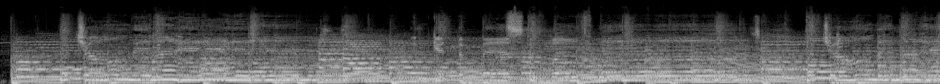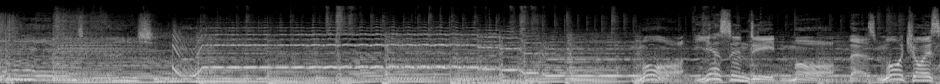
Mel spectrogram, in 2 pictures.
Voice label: Radio Advert, Furnishing; Radio Hallam; Furnishing World Rotherham

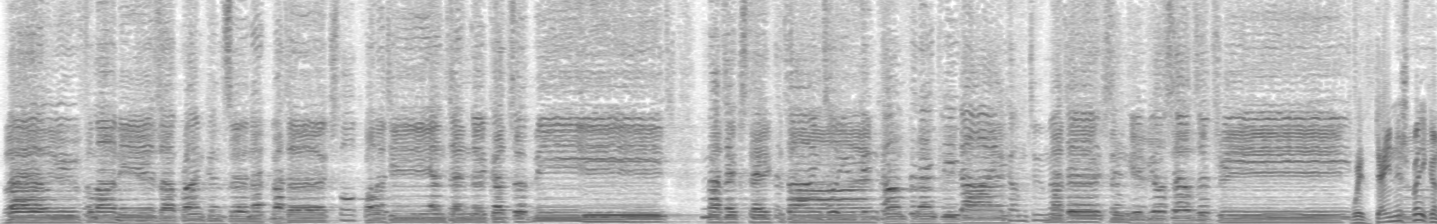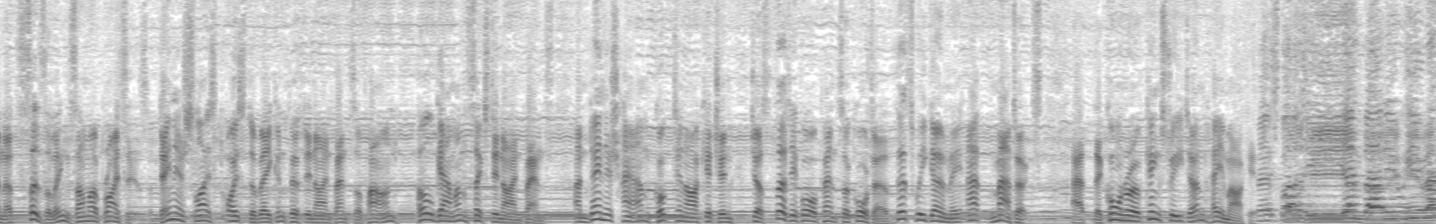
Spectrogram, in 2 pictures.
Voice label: Radio Advert; Radio Hallam; Mattocks

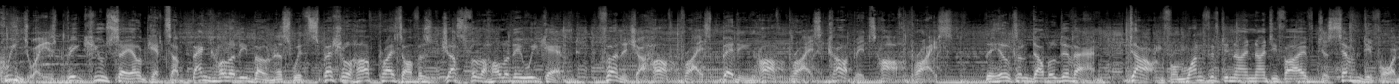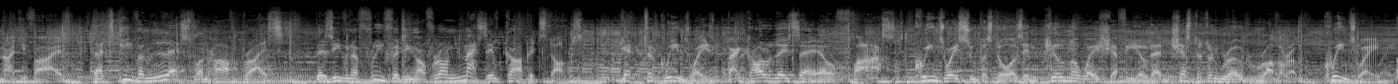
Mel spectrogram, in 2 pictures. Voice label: Radio Hallam Advert - Furniture; Queensway

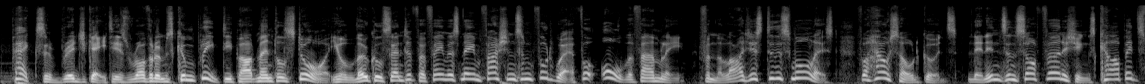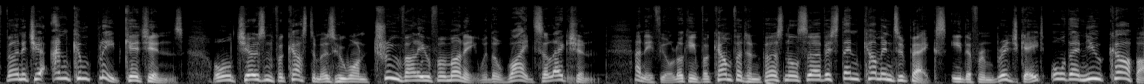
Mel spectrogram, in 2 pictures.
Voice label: Radio Hallam Advert; Pecks of Rotherham

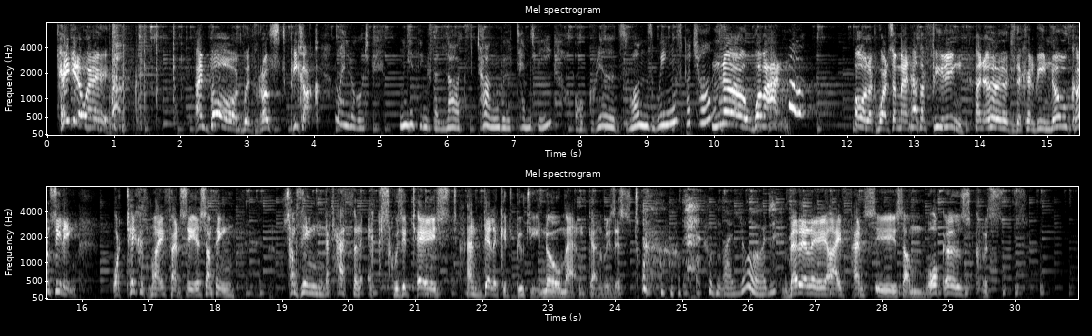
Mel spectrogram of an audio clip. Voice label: Radio Advert; Walkers Crisps; Verily; Radio Hallam

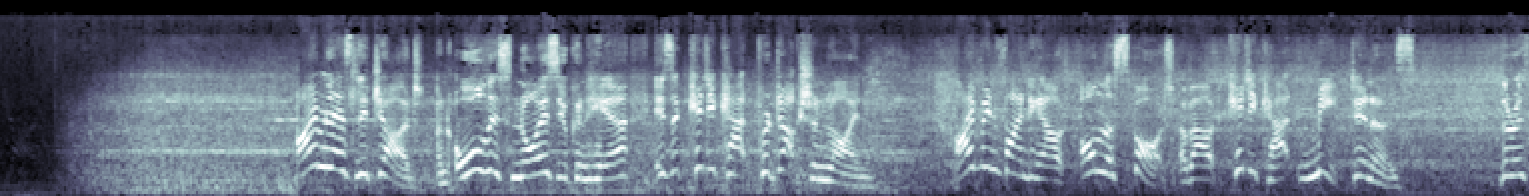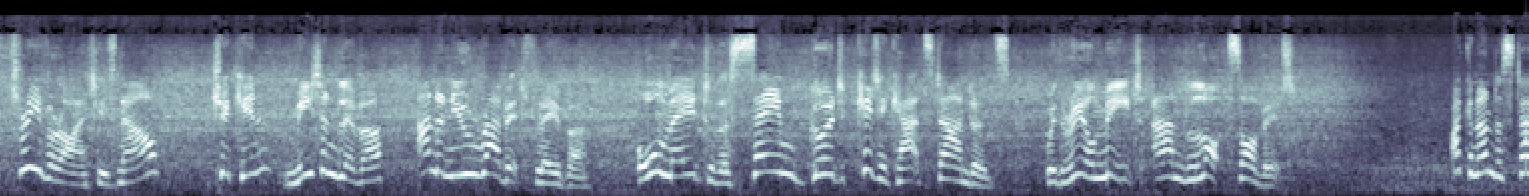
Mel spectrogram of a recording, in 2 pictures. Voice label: Radio Hallam Advert

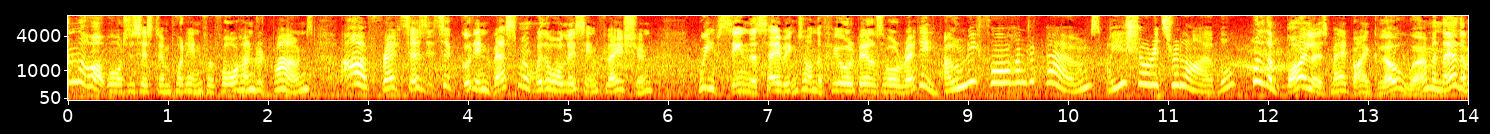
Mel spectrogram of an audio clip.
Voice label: Radio Advert, Central Heating; Radio Hallam; North

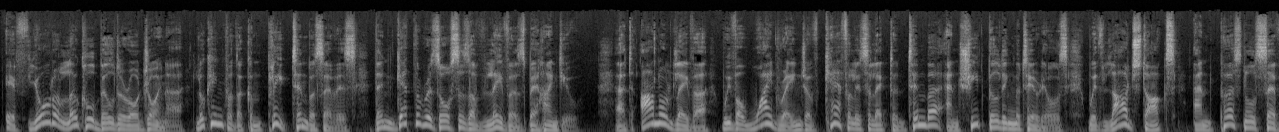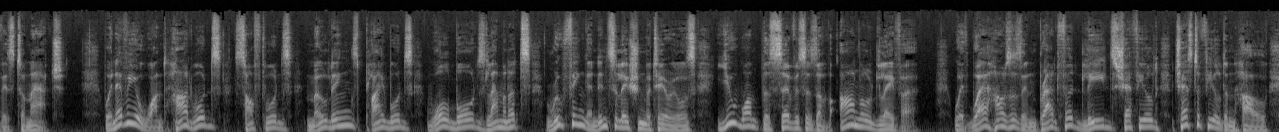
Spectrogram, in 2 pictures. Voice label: Radio Advert; Radio Hallam; Lavers Wood

